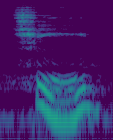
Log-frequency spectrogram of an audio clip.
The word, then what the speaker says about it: qi: QI, which most people will pronounce chi.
